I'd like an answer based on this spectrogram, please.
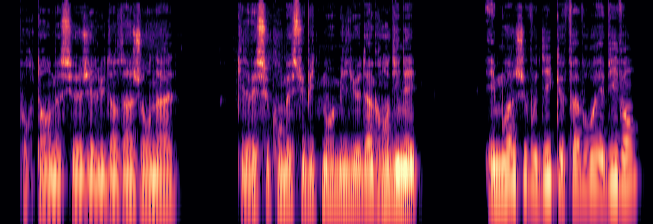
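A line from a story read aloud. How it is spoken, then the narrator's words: Ringing loud voice. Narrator (French): fit Judex d'une voix éclatante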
